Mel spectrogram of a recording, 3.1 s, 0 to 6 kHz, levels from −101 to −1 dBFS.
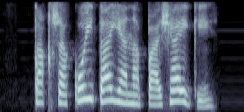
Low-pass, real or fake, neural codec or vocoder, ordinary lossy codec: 5.4 kHz; fake; vocoder, 22.05 kHz, 80 mel bands, HiFi-GAN; MP3, 48 kbps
